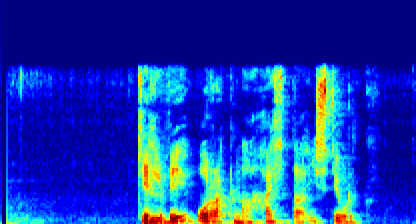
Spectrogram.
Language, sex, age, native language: Icelandic, male, 30-39, Icelandic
